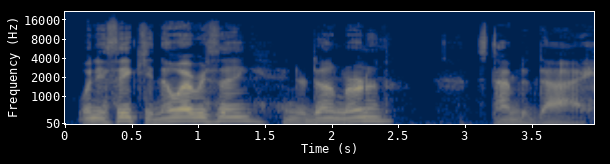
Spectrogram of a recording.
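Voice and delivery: put-on rasping, gravelly old-west cowboy voice. Quoting a man's advice heard as a child, in a deep, gravelly cowboy voice. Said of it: "he had this deep, gravelly voice".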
